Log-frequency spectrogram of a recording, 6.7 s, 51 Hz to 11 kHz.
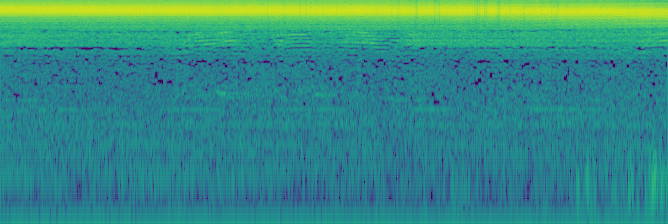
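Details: A Kaempfer cicada sings a steady, very high, shrill buzz that never pauses, recorded 20 July 2016 in Moroyama, Iruma District, Saitama, Japan.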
